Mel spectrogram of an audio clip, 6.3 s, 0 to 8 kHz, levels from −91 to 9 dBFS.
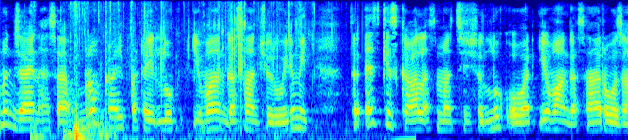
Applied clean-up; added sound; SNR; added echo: none; Crumpling, crinkling / Crushing; 7 dB; none.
